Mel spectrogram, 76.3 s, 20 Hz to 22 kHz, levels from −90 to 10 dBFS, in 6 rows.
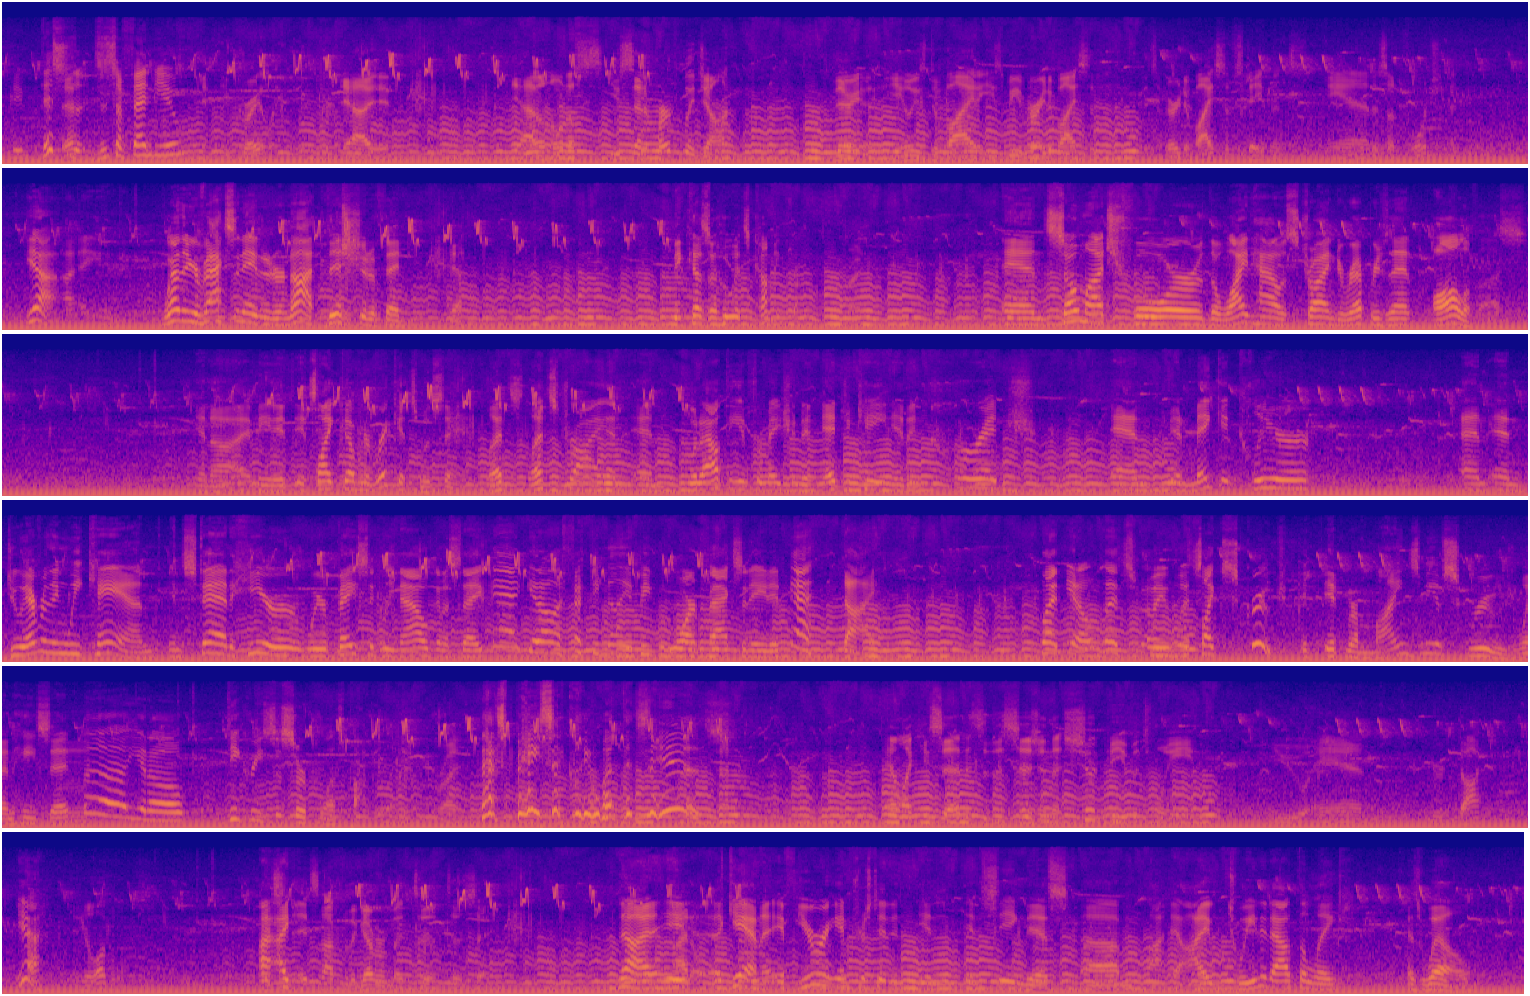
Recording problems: electrical hum; loud; throughout; 60 Hz, 7 dB below the speech

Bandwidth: 14.5 kHz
